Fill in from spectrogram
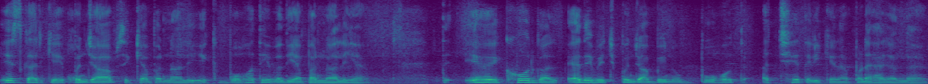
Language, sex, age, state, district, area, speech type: Punjabi, male, 18-30, Punjab, Pathankot, urban, spontaneous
